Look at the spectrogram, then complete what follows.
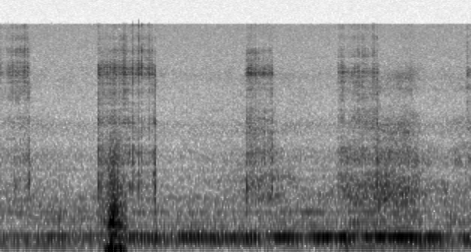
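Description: A steady low machine hum, with scraping and handling noises from tool work and a loud knock about one and a half seconds in.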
